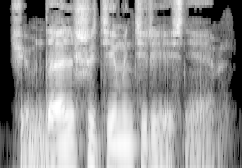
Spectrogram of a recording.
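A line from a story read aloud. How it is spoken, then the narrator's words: Grumbling. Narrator (Russian): проворчал Завулон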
